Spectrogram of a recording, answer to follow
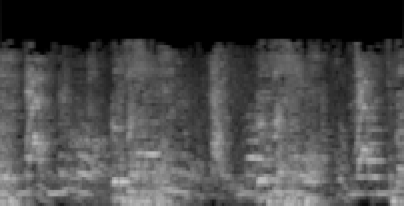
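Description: Loud voices shouting and crying out without clear words, in bursts about a second long.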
